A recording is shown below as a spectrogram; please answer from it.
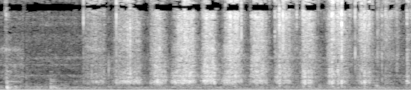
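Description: A knife sawing through a toasted bagel sandwich in quick back-and-forth strokes, the crust rasping under the blade, starting about a second in.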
